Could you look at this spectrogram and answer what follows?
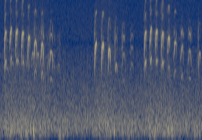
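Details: Lesser whistling duck calls used as a hunting lure: rapid runs of clear, high whistled notes, about six to eight per burst, in three bursts over a low background rumble.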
